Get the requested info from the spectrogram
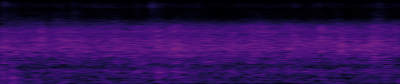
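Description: Vegetables frying in oil in a frying pan, a steady even sizzle: a rice-and-vegetable mix of peas, corn and pepper freshly added on top of part-fried cabbage and onion.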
